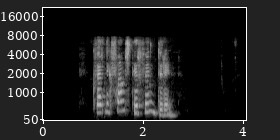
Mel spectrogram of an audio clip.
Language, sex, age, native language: Icelandic, female, 30-39, Icelandic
